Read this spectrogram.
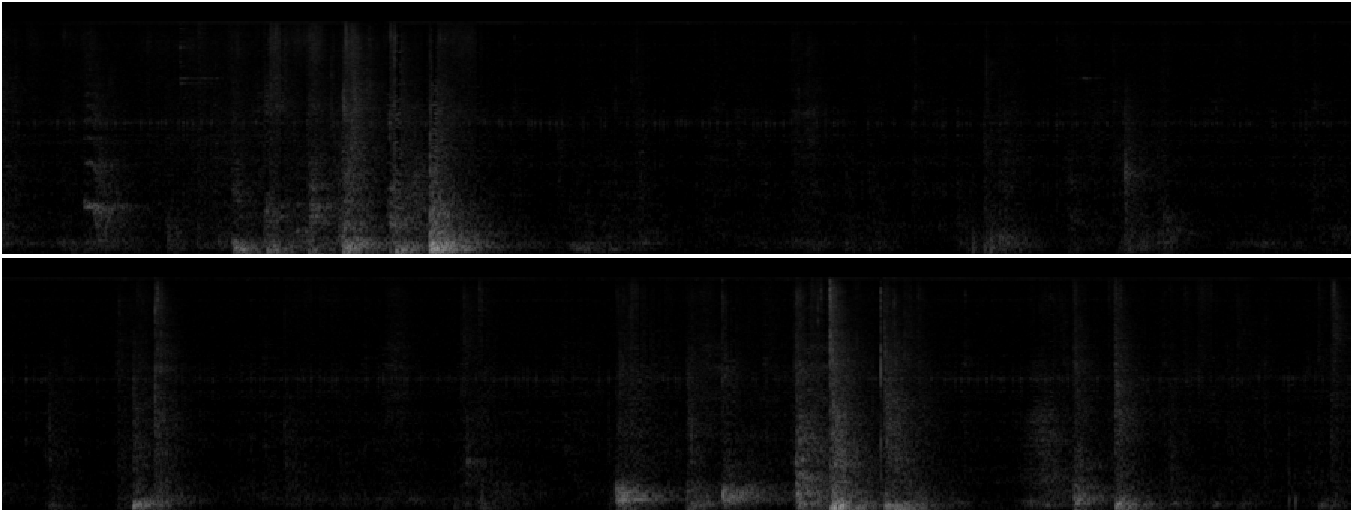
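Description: Bare feet thump and slide on a hard floor in an echoing room.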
